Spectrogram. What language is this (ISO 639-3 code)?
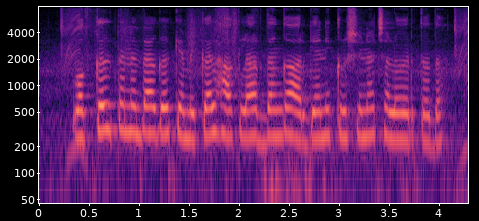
kan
